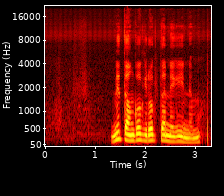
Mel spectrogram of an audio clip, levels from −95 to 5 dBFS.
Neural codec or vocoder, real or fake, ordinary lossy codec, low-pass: none; real; none; none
